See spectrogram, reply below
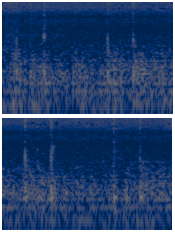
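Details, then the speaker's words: Student nurse percusses all four abdominal quadrants: soft, hollow finger taps giving the normal tympanic note of gas-filled bowel, with dullness expected over the liver. "I would expect to hear dullness over the liver um and timpani everywhere else okay so we'll percuss"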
